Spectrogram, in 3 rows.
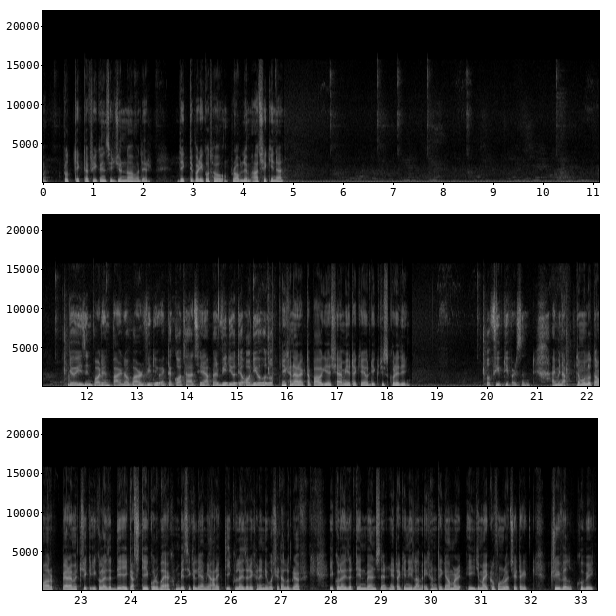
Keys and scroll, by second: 11.5 space, 15.6 space, 19.9 space.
